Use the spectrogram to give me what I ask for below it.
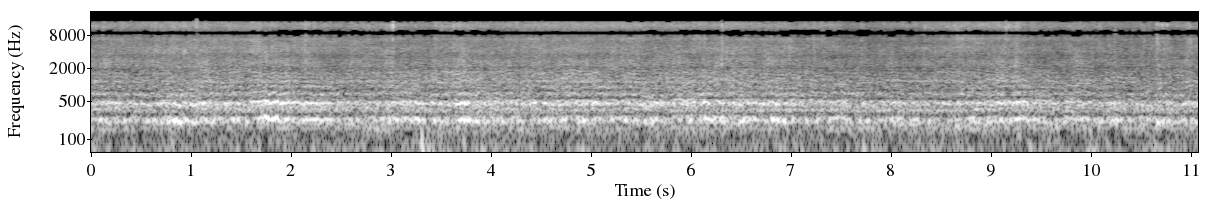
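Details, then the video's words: Bees buzzing while pollinating, a dense, steady droning hum with layered low tones, several insects overlapping continuously with no pauses or other clear sounds. "Bees pollinate"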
